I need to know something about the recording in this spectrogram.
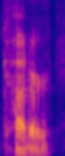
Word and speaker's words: Qatar: You know, fun fact I did learn about OPEC is that Qatariq Cutter, excuse me, it's pronounced Cutter, uh, used to be a core member of OPEC until about 2019.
